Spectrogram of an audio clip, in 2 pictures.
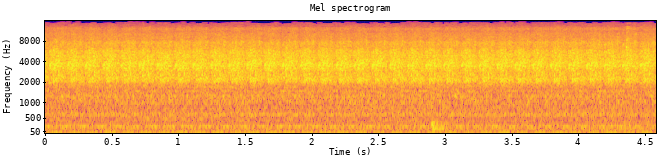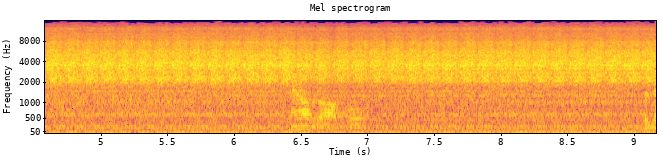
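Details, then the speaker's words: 2005 Chrysler 300C AWD 5.7 HEMI on first start after repair of a dropped valve seat, destroyed piston and head, and metal in the intake; no coolant, weak battery. Rough idle with fast light lifter ticking while they fill with oil. "it's idling hear all the lifs Bing for oil so I'm going to shut this down for now"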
